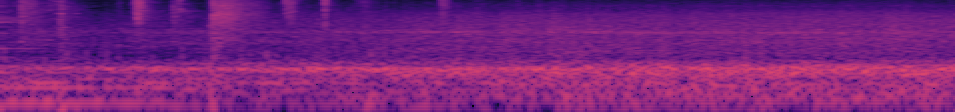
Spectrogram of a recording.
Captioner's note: wind rushing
